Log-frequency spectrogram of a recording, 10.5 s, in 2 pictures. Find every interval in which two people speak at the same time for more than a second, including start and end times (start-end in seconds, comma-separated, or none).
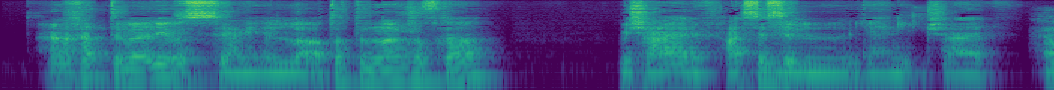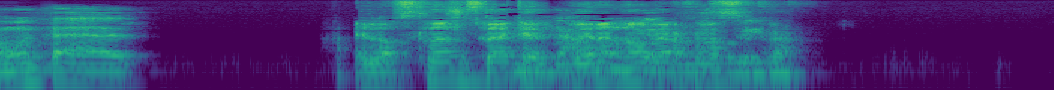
7.8-9.1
